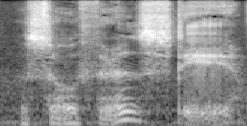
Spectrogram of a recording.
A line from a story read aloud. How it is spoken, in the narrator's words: he muttered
